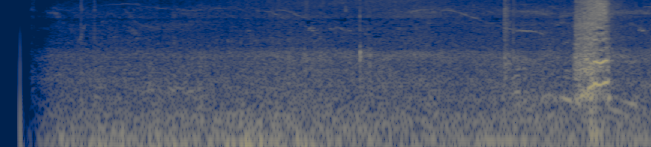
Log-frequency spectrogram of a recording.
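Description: Outdoor city street ambience: a steady low rumble, with a brief loud rush of noise near the end.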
